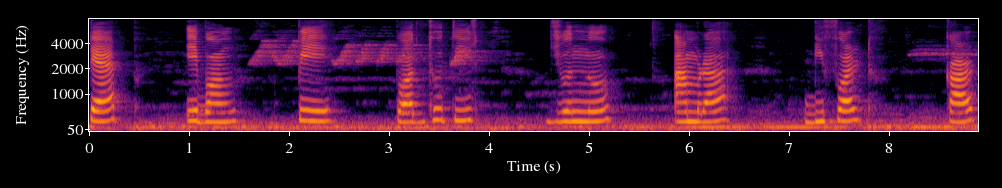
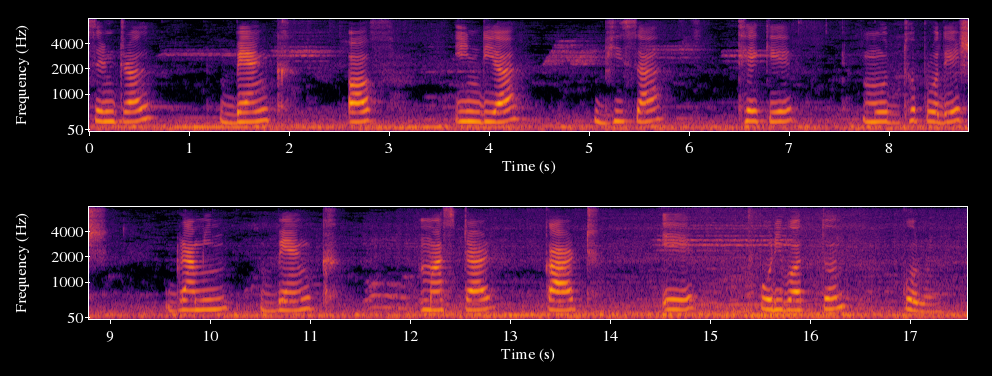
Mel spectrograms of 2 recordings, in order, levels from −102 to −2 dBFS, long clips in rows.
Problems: background sounds at intervals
